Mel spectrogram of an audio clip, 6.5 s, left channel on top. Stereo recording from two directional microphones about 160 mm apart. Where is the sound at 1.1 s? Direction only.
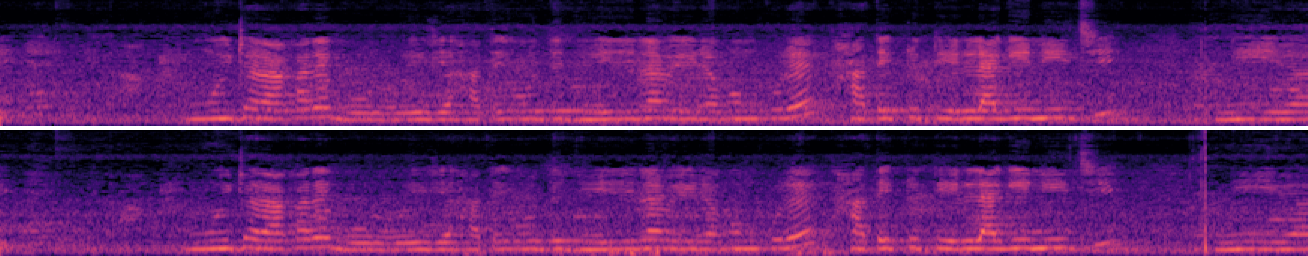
25° right (ahead or behind).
